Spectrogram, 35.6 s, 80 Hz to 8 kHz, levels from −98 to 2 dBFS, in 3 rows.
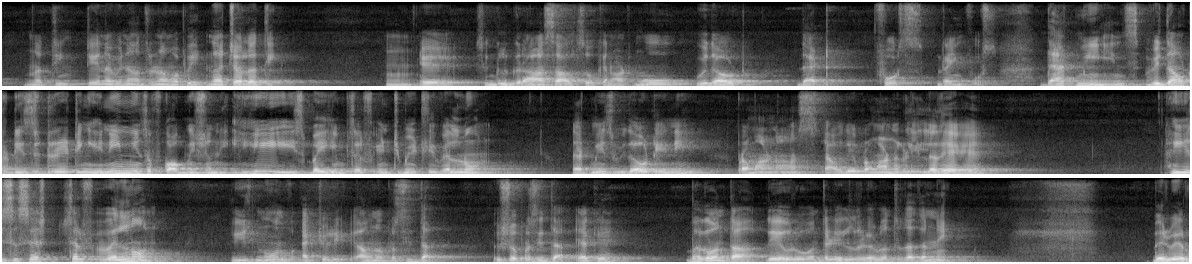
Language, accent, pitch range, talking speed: English, Indian, 115-150 Hz, 85 wpm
